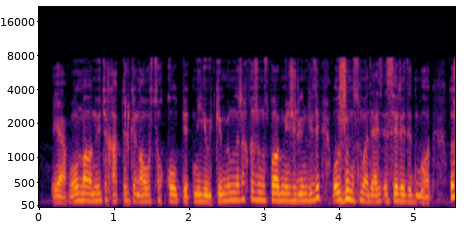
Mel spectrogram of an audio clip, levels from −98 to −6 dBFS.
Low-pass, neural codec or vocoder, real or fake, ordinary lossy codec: none; codec, 16 kHz, 8 kbps, FunCodec, trained on LibriTTS, 25 frames a second; fake; none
